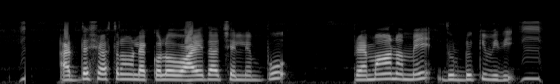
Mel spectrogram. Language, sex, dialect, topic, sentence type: Telugu, female, Southern, banking, statement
